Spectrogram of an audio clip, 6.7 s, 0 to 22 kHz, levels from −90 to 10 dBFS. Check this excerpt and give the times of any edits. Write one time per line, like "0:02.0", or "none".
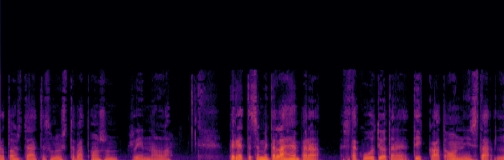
none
